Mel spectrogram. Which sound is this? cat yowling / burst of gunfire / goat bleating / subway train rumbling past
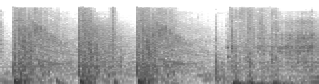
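burst of gunfire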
